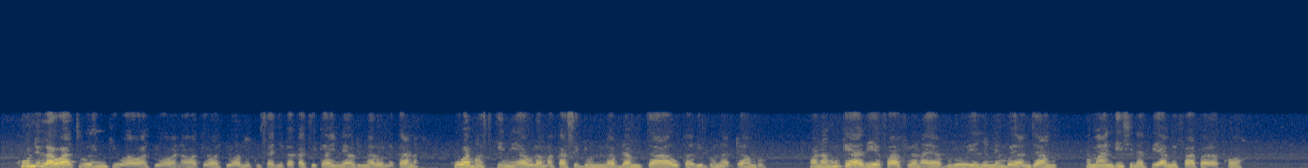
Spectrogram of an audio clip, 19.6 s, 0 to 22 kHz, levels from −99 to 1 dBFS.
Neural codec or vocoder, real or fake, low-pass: none; real; 7.2 kHz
